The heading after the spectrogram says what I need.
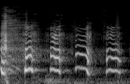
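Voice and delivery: very high cackling bird laugh; bird laughter. Acted. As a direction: cackle like a gleeful little bird. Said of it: "The birds laughed and laughed".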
